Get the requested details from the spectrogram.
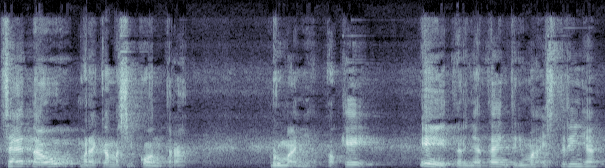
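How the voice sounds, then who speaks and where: Older Indonesian evangelist, animated and gravelly. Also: male voice, sits high, moderate pace, roomy sound, slight background noise, low-quality recording. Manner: animated, acts out both sides of conversations. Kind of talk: sermon storytelling.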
